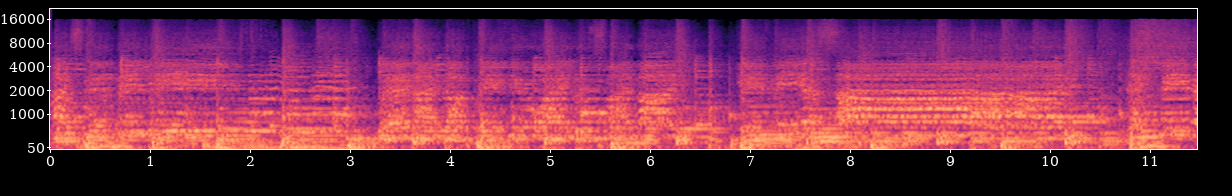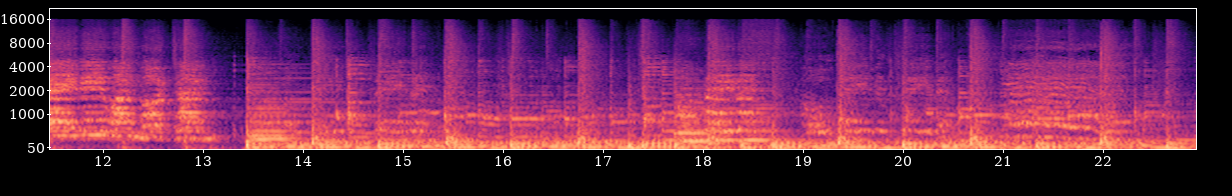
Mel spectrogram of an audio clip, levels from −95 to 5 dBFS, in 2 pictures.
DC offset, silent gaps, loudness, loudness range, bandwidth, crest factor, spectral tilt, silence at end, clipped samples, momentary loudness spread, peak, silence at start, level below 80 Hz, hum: under 0.1%; none; -14 LUFS; 4 LU; 16 kHz; 14 dB; -6.5 dB/octave; 0 s; under 0.1%; 6 LU; 0 dBFS; 0 s; -20 dBFS; none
